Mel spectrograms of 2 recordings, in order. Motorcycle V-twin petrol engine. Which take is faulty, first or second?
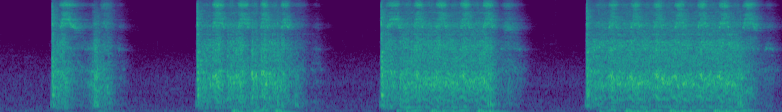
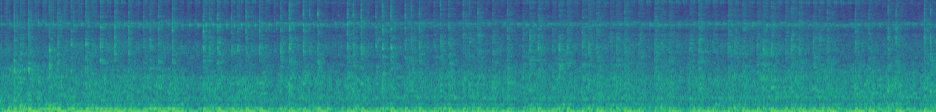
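first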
